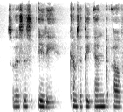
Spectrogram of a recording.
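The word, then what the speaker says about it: -ity: And it's spelled I-T-Y. The I follows the tap 2 rule, the confident rule, excuse me, because it's in the middle syllable, so it's going to make it short sound. And then the Y at the end of words usually makes the long E sound at the end of longer words.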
